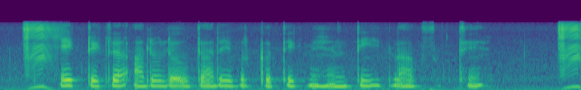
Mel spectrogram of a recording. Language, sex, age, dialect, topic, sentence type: Chhattisgarhi, female, 18-24, Northern/Bhandar, agriculture, question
